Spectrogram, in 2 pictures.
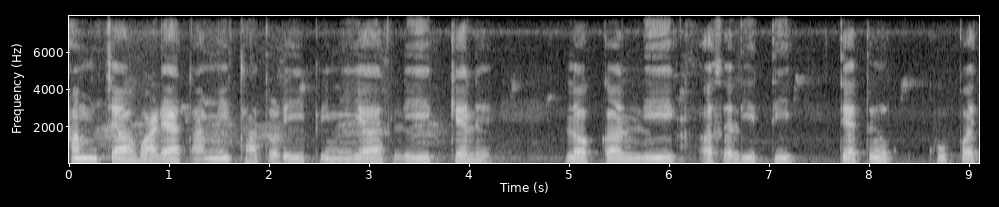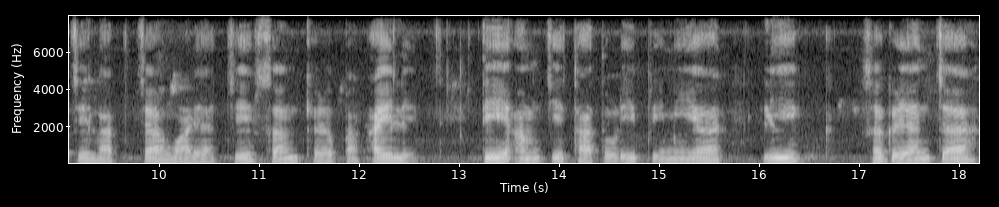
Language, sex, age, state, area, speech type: Goan Konkani, female, 45-60, Goa, rural, spontaneous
